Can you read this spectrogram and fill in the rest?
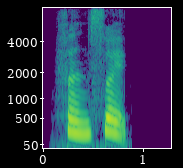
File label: "粉碎", Chinese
